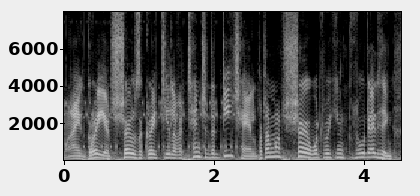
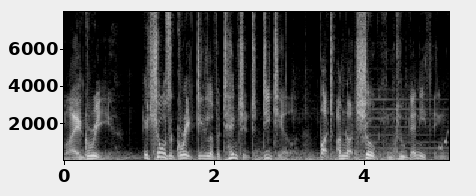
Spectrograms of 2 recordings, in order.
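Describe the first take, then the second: First: It is said in a soft, whiny voice. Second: It is said in a plain, gruff voice.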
